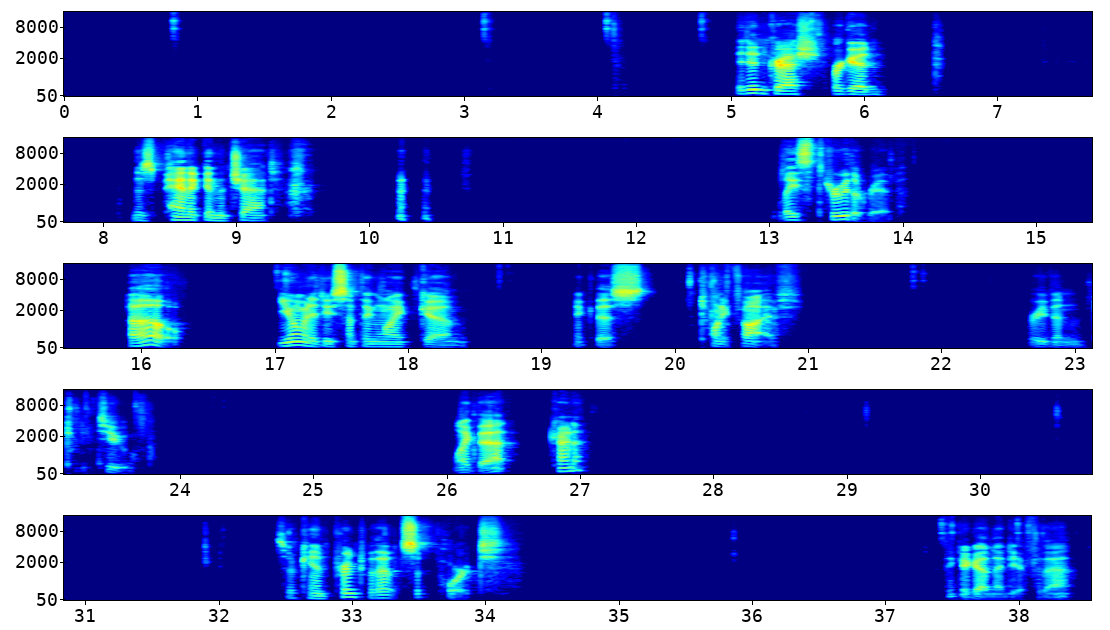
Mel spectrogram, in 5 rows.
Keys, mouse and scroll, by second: 3.1 click, 4.8 click, 8.6 middle click, 9.2-10.4 middle drag, 10.5 scroll up 2, 13.9-16.1 middle drag, 16.1 scroll up 2, 16.9 scroll up 2, 17.0 click, 17.5 middle click, 18.7 click, 21.8 click, 24.2 click, 24.5 middle click, 25.3 middle click, 26.3 middle click, 28.7-34.8 middle drag, 35.9 middle click, 37.4 click, 38.0 ctrl+click.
